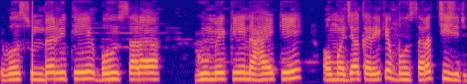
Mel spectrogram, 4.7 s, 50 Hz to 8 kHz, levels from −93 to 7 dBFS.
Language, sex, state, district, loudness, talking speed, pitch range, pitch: Chhattisgarhi, male, Chhattisgarh, Rajnandgaon, -13 LUFS, 205 wpm, 210-230 Hz, 220 Hz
